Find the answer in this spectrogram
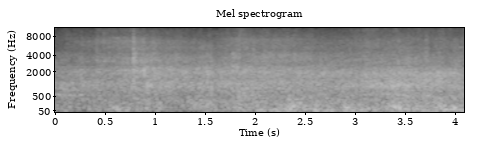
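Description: Ice rink noise during hockey practice: a steady hiss of skate blades scraping and gliding on the ice, with a few faint clicks.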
